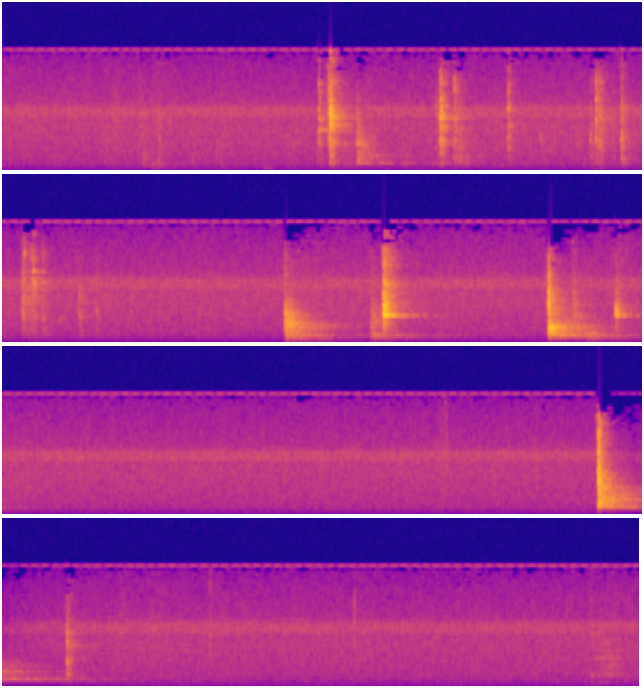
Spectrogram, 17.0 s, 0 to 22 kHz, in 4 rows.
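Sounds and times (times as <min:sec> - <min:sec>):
metallic taps and clanks: 0:01.8 - 0:05.0, 0:06.2 - 0:08.8, 0:12.5 - 0:13.5
ringing metal clangs: 0:02.1 - 0:04.6, 0:06.2 - 0:08.8, 0:12.5 - 0:13.7.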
